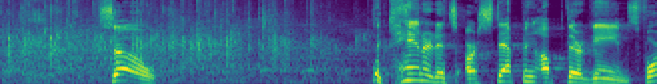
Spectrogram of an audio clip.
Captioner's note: applause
